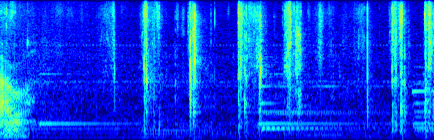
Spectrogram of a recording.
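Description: A tarot deck being shuffled by hand: a series of short, soft card slaps and riffles at an uneven pace, about seven in all.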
